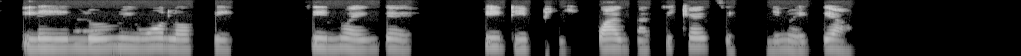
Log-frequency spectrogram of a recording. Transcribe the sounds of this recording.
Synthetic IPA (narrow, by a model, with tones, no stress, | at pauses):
le˧lo˧ɾi˦˧w̃ɔ̃˦lɔ˧fe˧ | ti˦˧nũ˦ɛ˧ɡɛ˦˨ | bi˦˨di˧pʰi˨ | wa˦ɡ͡ba˧ti˦kʰɛ˦ti˨ | nĩ˨˦nũ˦ɛ˧ɡɛ˦a˦˨wũ˨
